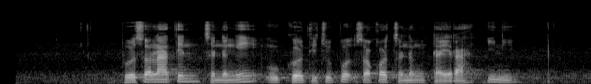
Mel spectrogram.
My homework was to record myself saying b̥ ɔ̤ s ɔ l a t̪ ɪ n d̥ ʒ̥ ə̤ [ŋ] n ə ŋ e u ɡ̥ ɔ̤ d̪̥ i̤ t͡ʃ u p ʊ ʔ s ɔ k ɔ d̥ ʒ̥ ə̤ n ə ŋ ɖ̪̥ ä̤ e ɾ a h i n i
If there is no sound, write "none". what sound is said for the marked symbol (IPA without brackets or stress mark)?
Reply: none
